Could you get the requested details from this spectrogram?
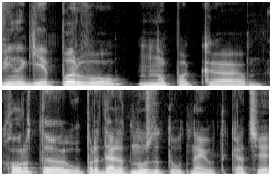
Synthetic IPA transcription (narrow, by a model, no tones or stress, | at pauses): vinəɡ̟iɛpɤɾvonopək | xɔɾət̪əopɾɛd̪ɛlʲət̪nuʒd̪ət̪əot̪nɛɡot̪ɐ̥kat͡ʃɛ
